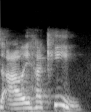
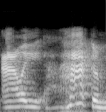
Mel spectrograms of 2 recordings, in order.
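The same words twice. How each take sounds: First: The name is pronounced the original way. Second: The name is pronounced the anglicized way. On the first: This is how the name really sounds. The speaker calls it right. "but in reality, he's Ali Hakim" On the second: This is how the film says the name. The speaker calls it wrong. "they call him, which I don't mind the mispronunciation of the name"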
